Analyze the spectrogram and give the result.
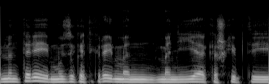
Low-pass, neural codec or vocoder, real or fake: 14.4 kHz; none; real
